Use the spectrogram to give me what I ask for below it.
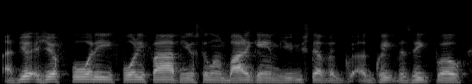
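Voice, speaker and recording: A man's voice: on the low side, level tone, quick pace, muffled recording. A man in his late twenties giving a casual motivational talk as a fitness coach, emphatic, repeating phrases and using informal bro slang.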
